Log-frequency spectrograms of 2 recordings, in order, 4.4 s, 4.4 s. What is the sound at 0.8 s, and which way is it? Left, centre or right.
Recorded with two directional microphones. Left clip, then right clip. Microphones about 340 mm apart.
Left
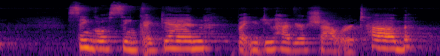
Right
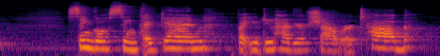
A woman's voice, centre.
